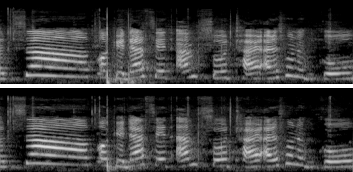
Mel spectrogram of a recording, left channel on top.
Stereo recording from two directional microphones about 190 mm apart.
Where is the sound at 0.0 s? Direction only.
10° left (ahead or behind).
